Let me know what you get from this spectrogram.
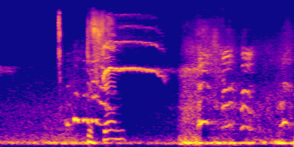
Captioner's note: laugh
